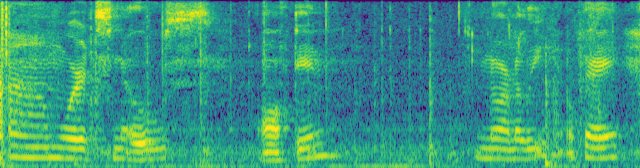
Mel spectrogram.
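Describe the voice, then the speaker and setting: A woman speaks at a medium pitch. Her voice carries audible room echo and noticeable background noise. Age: adult, parent. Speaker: tarot reader. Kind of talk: tarot reading. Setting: at home, kids asleep. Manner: whispering.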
